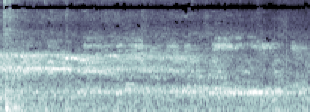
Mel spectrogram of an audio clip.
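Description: A Halloween animatronic prop's recorded voice effect: after a knock at the start, a high, voice-like cry slides down in pitch over the first second or two, then carries on more quietly.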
